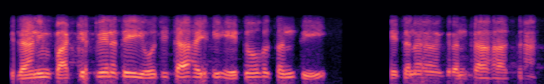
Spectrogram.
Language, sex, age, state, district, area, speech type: Sanskrit, male, 30-45, Karnataka, Udupi, rural, conversation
